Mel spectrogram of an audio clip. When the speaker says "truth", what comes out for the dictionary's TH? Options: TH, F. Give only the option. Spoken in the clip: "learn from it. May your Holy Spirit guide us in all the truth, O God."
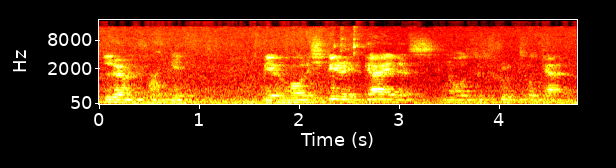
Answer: F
